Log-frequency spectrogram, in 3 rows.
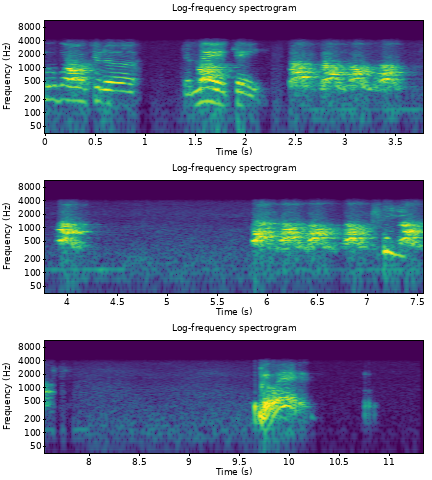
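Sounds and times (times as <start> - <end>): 
speech: 0.0 - 3.7, 7.2 - 7.7, 9.7 - 10.2
dog barking in coarse loud bursts: 2.5 - 4.4, 5.9 - 7.8.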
